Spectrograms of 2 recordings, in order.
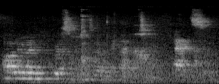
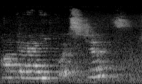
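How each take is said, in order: First: "Are there any questions" said level with no rise on "questions", running straight on, fast, into "I would like to answer"; no final rise. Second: "Are there any questions?" with the pitch rising clearly on the final word "questions"; question rise. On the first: Lecturer demonstrates continuation intonation, no rise on "questions", quick. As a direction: keep "questions" flat and push on quickly so it sounds unfinished. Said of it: "this final rise is absent".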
